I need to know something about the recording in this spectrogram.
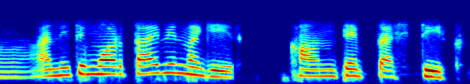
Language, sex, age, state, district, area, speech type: Goan Konkani, female, 45-60, Goa, Murmgao, rural, conversation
